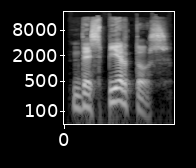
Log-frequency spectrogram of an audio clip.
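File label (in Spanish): "despiertos", Spanish; mekanta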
